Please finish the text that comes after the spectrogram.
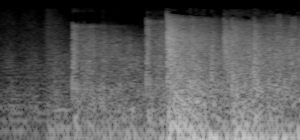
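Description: A trapped chest blowing up in a video game: a sudden boom followed by a rolling, crackling burst of explosive noise that swells louder and keeps rumbling to the end, with no one talking.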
